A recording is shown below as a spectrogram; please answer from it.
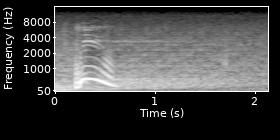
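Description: A cartoon dog's single short whine, its pitch rising then falling, about a quarter of a second in.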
